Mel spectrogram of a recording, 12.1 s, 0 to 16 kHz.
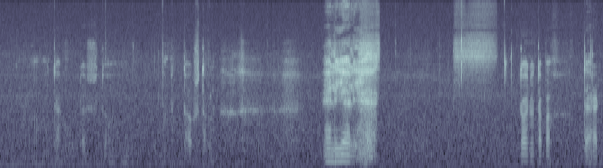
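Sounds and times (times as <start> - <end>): faint breathing: 4.3 - 6.2, 7.1 - 7.6, 9.1 - 10.0, 11.0 - 11.6
soft mouse clicks: 10.1 - 10.3.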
